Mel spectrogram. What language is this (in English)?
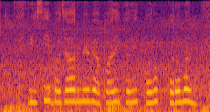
Bhojpuri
